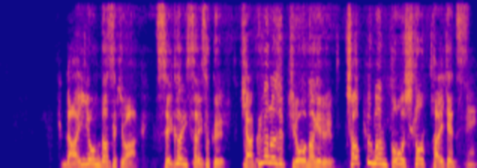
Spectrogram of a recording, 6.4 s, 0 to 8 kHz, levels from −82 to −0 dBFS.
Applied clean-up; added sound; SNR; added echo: neural mask model Resemble Enhance denoiser.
